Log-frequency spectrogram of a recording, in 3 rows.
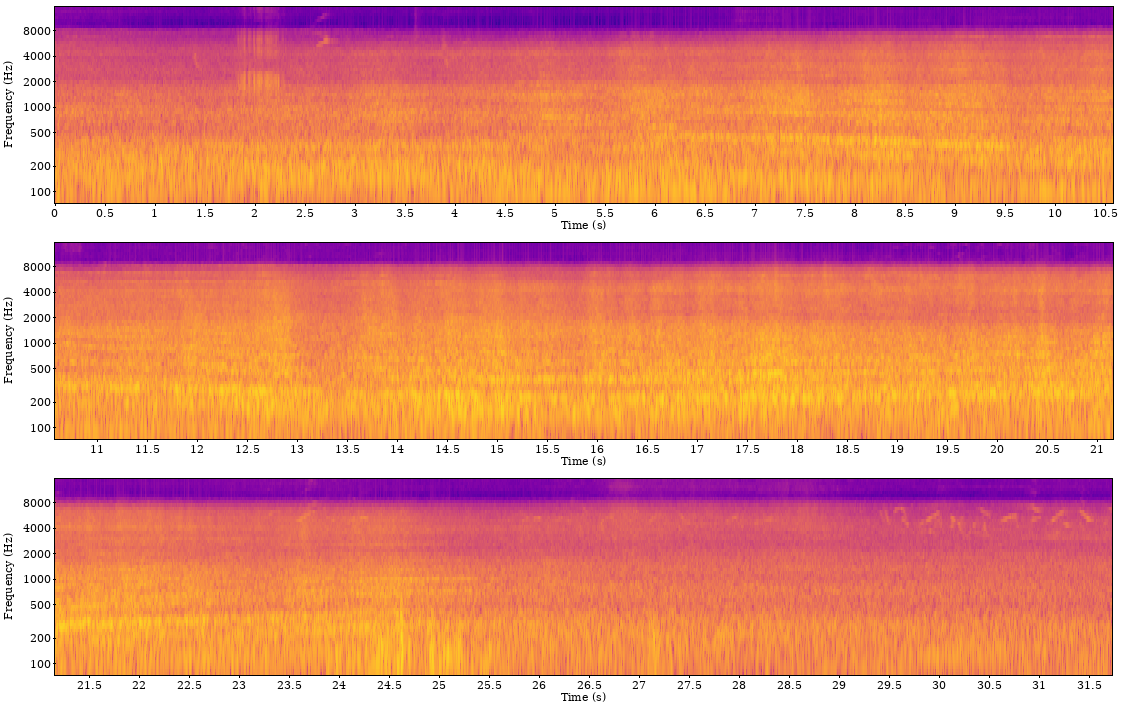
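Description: Boeing 737-800 airliner's twin CFM56-7B turbofan engines passing low overhead on final approach: a jet roar that grows steadily louder, with a sweeping, phasing sound, peaks in the middle, and fades over the last few seconds. A short sharp knock comes shortly before the fade.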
